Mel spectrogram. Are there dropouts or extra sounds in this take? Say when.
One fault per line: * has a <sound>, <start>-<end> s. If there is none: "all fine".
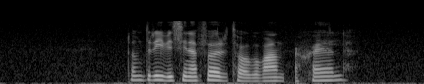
* has a dropout, 2.8-3.0 s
